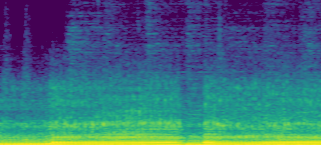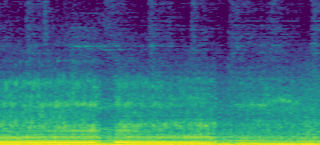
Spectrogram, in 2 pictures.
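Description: Cruiser motorcycle engine accelerating through the gears. Its pitch climbs, drops at a shift about two seconds in, climbs again and drops at another shift a little past four seconds, then settles to a steady cruise.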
